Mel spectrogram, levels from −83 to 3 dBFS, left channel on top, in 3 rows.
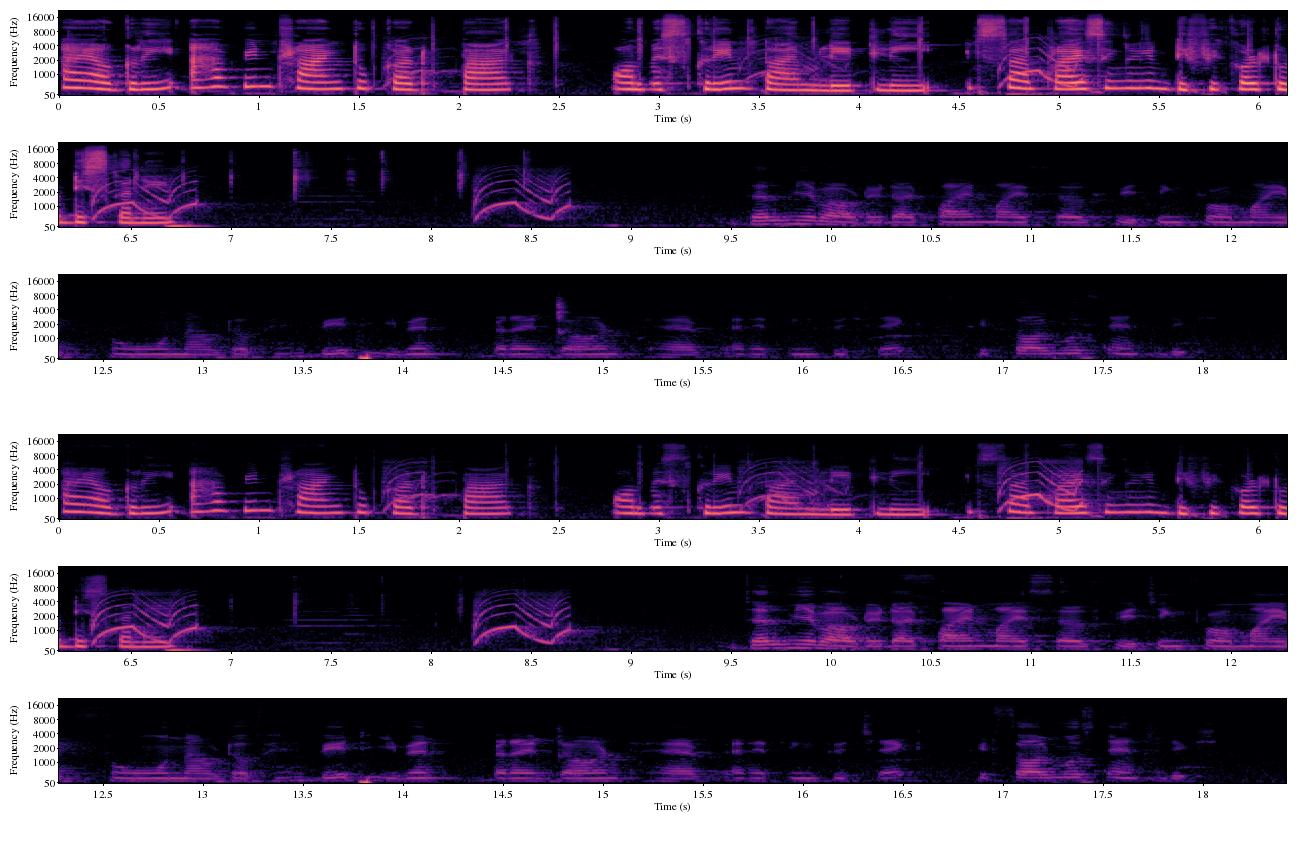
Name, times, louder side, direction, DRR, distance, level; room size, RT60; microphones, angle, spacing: voice 1, 0.0-2.3 2.8-6.7, left 5 dB, 65° left, 0.5 m, -23 dB
sound 1, 1.5-1.6 1.8-1.9 2.2-2.5 2.9-3.5 3.8-3.9 4.3-4.4 4.8-4.9 5.2-7.8 8.1-8.5, left 12 dB, 90° left, 5.5 m, -46 dB
Motor vehicle (road) / Siren, 1.6-2.0 3.4-4.0 4.7-5.2 6.3-6.9 8.2-8.8, right 1 dB, 5° right, 1.3 m, -35 dB
voice 2, 7.3-7.7 9.0-9.1 9.4-16.6 16.9-18.1, right 3 dB, 80° right, 2.3 m, -45 dB
head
